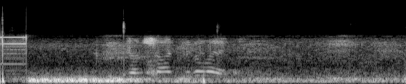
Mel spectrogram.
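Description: Police body-worn camera recording played back: a short electronic beep at the start, then low rumbling noise with faint voices, slowly fading over the last couple of seconds.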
